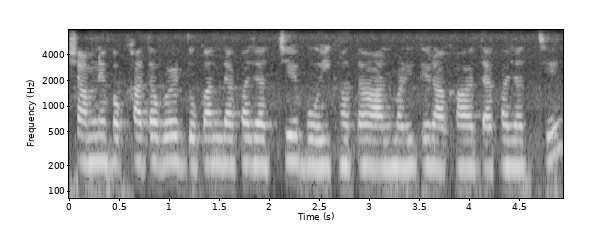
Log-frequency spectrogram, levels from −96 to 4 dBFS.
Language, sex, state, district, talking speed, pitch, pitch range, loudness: Bengali, female, West Bengal, Paschim Medinipur, 160 wpm, 205 Hz, 195-215 Hz, -15 LUFS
